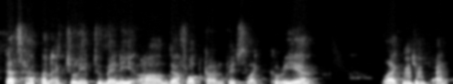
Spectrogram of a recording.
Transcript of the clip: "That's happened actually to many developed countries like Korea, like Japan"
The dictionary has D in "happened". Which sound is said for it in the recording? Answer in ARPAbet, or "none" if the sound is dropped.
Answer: none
